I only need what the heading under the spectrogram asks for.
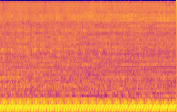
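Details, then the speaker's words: Rebuilt car after about half an hour of driving, heavy clutch: deep, even rumble with a smooth, steady pulse and no knocks or rattles; running great. "Everything's going smooth. Alright, you guys saw it. Car's running mint, having a good time."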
